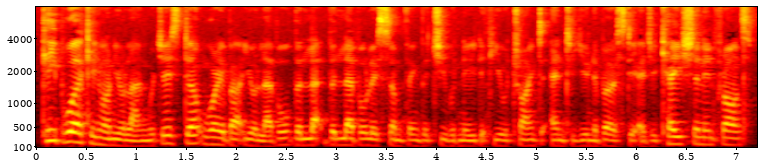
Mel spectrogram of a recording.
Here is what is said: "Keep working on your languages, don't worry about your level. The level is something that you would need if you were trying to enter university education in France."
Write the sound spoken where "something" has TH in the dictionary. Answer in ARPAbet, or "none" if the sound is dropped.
TH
